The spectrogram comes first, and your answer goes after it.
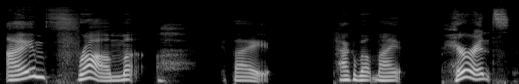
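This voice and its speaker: A woman's voice: medium pitch, sing-song, extremely slow, dry recording. Young American woman, podcast co-host, playful and rambling, giggly, dry close sound. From Minnesota, United States. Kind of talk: casual chat.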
